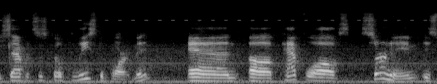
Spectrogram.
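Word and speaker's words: Pamfiloff: Now, his home at 2430 Leavenworth was raided by Inspector Glenn Pamphloff of the San Francisco Police Department, and Pamphloff's surname is spelled P-A-M-F-I-L-O-F-F, Pamphloff.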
